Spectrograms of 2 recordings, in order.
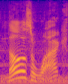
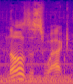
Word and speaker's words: Narsarsuaq: This is apparently how you pronounce our destination. No, what? Narsarsuaq? That's not correct. Narsarsuaq.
